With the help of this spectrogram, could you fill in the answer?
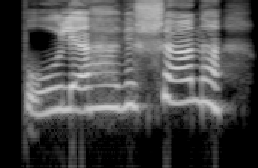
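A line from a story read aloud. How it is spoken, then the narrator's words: Moaned. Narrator (Russian): простонала я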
